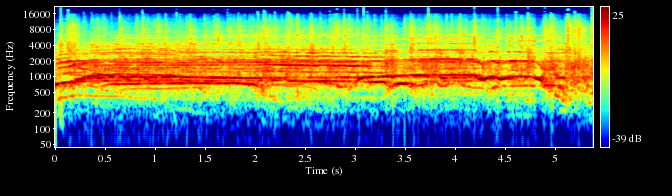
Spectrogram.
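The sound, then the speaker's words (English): An audience cheers and whoops with clapping mixed in, voting for one side, a sustained, dense roar of many voices lasting several seconds without pause, energetic. “We'll have cheers and whoops and clapping for Robin and Ben's side first.”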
